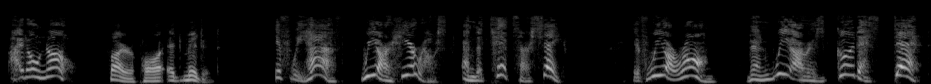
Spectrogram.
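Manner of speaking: a quick-thinking apprentice making a plan; Firepaw's voice. A narrator's reading.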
